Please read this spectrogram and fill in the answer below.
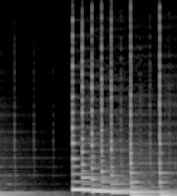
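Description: Background music of clear, bell-like notes: a chord fading away, then a quick run of falling notes about a second in, and another chord near the end.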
